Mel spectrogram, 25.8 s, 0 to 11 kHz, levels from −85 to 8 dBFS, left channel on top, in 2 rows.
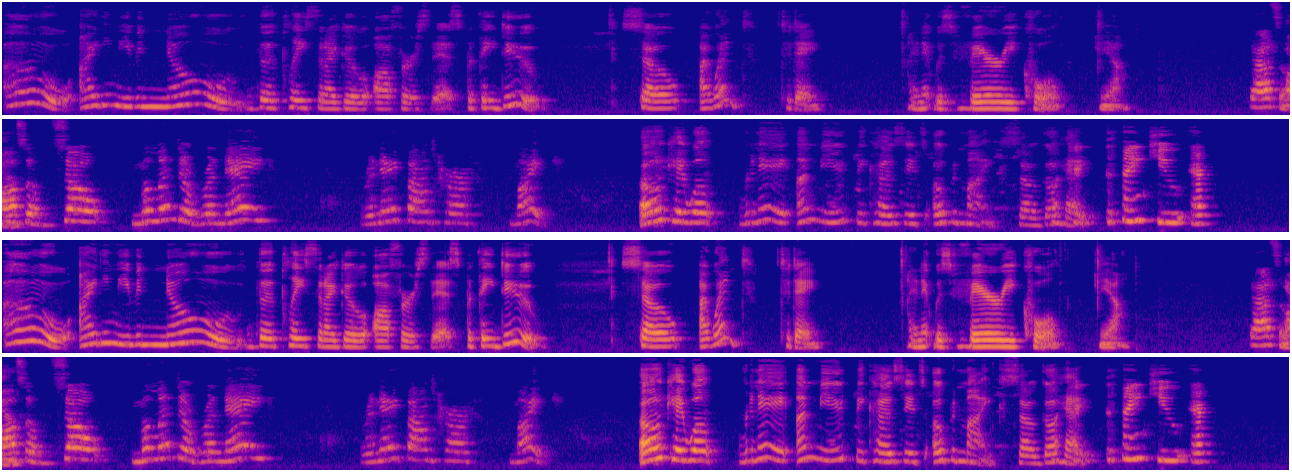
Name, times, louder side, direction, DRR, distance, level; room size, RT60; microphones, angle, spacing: voice 1, 0.0-5.4 6.2-7.5 7.8-8.2 9.0-10.6 10.9-11.3 12.8-13.0 19.2-20.0 20.2-23.6, right 6 dB, 75° right, 0.3 m, -27 dB
voice 2, 12.5-13.8 14.2-15.5 16.5-17.5 17.9-18.3 19.6-19.7, equal, 20° right, 1.0 m, -29 dB
voice 3, 23.3-24.9, equal, 10° left, 0.8 m, -29 dB
2.5 x 2.4 x 2.5 m
head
